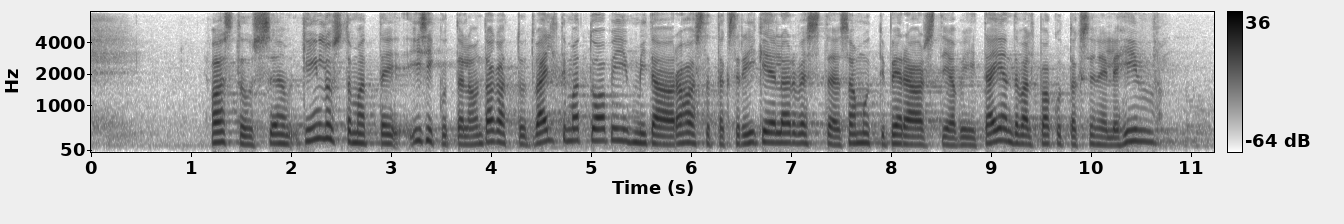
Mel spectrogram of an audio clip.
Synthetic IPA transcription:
vɑst̪ɑwskind̪lust̪ɑmɑt̪ːˑeisikːut̪ːˑe̞leo̞nt̪ɑɡ̥ɑt̪ːˑud̪̥vælʲt̪ːˑimɑt̪ːˑuɑb̥imid̪ɑɾʔɑɦɑst̪ɑt̪ːˑɑkse̞ɾiːɡieːlɑrve̞st̪sɑmːut̪ːˑipe̞ɾe̞ɑrst̪iɑb̥it̪æjend̪ɑvɑlt̪̚pɑkːˑut̪ːˑɑkse̞ne̞jleɦivː

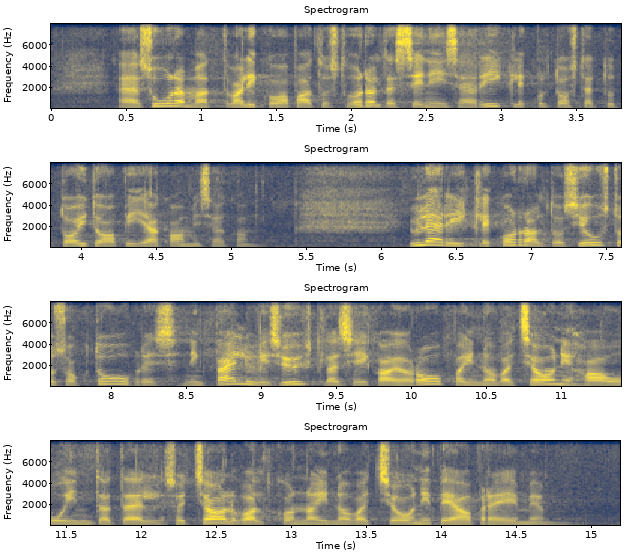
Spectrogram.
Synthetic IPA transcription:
suːɾe̞mɑt̪ːˑvɑlʲikːˑuvɑb̥ɑd̪̥ust̪vɤrːeld̪̥e̞sːenʲise̞ɾiːklikult̪ːˑo̞st̪e̞t̪ːˑud̪̥̚t̪ːo̞jd̪uɑb̥ijæɡ̥ɑmise̞ɡ̥ɑ | yle̞ɾiːklikːo̞rːɑld̪̥usjɤwst̪uso̞kt̪o̞ːb̥ɾisniŋɡ̥̚pɑlʲvisyht̪lɑsikɑe̞wɾo̞ːpːˑɑinːo̞vɑt̪sio̞ːnʲiɦɑwind̪̥ɑd̪̥e̞lso̞t̪siɑːlvɑlt̪̚ko̞nːɑinːo̞vɑt̪sio̞ːnʲipe̞ɑpre̞ːmiɑ

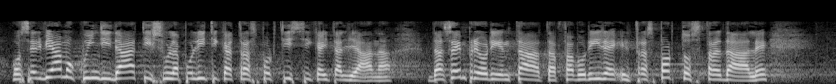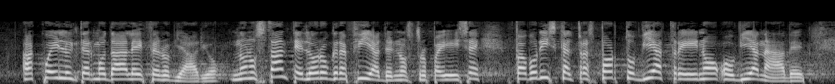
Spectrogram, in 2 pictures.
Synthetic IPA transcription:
osːervjaːmokwind̪iːd̪aːt̪isulːapoliːt̪ikat̪ɾasport̪ist̪ikait̪aljaːnad̪asɛmpɾeoɾjent̪aːt̪aːfːavoɾiːɾeʔilt̪ɾaspɔrt̪ost̪ɾad̪aːle | akːwelːoint̪ermod̪aːleferːovja̰ːɾjononost̪ant̪eloɾoɡɾafiːad̪elnɔst̪ɾopaeːzefavoɾiskailt̪ɾaspɔrt̪oviːat̪ːɾɛːnoʔovːiːanaːve

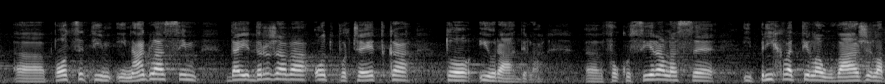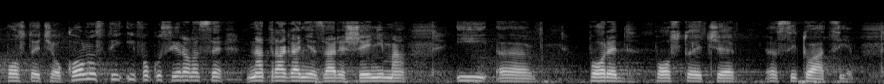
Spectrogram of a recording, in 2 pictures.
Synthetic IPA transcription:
po̞t̪set̪iminaɡlˠaːsim | d̪aje̞d̪r̩ʒaʋaʔo̞d̪po̞t͡ʃe̞ːt̪ka | t̪o̞ːiuɾaːd̪ilˠa̰ | fo̞kusiːɾalˠase̞ | ipɾixʋat̪ilˠauʋaːʒilˠapo̞st̪ojet͡ɕe̞oko̞ːlˠnost̪iʔifo̞kusiːɾalˠase̞nat̪ɾaːɡaɲe̞zaɾeʃe̞ːɲimai | po̞ɾe̞d̪po̞ːst̪ojet͡ɕe̞ | sit̪uaːt̪sije̞

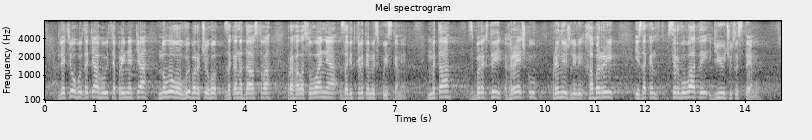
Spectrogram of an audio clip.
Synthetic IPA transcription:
d̪lʲɐt͡sʲɔɦɔzɐtʲaɦʊjɪt͡sʲːɐpɾɪjnʲːɐtʲːa | nɔʋɔɦɔʋɪbɔɾt͡ʃɔɦɔzɐkɔnɐd̪ɑwst̪ʋɐ | pɾɔɦɐlˠɐsʊʋɑnʲːɐzɐʋʲid̪kɾɪt̪ɪmɪspɪskɐ̰mɪ̰ | met̪ɑ | zbeɾext̪ɪɦɾɛt͡ʃkʊ | pɾɪnɪʒlˠɪʋʲixɐbɐɾɪ | izɐkserʋʊʋɑt̪ɪdʲijʊt͡ʃʊsɪst̪ɛmʊ̰

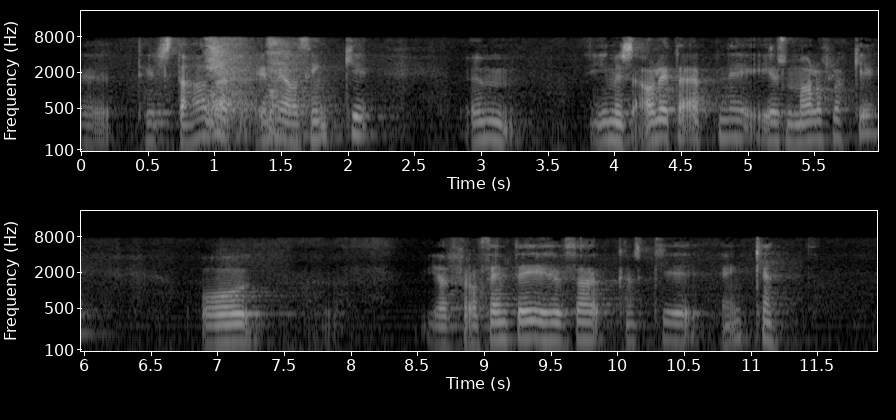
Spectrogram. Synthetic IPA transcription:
t̪ʰɪlst̪aːðaɾɪ̰nːɪawθiɲcɪ | ʏm | iːmɪnsa̰ːwleːt̪a̰ʔɛ̰pnɪḭθɛsʏmːaːwlaflɔhcɪ | ɔɣ | jafɾa̰wθejmt̪eːjɪɦɛvʏ̥θakʰanscɪḛjɲcʰːɛn̥t̪

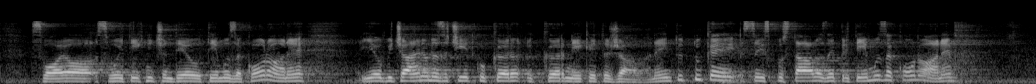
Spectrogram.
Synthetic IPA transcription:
sʋɔːjɔsʋoːjt̪exnit͡ʃənd̪eːwt̪eːmuzakoːnuanɛ | jɛɔbit͡ʃaːjnɔnazat͡ʃeːt̪kukəɾkəɾneːkajt̪ɛʒaːwanɛint̪ut̪ːuːkajsɛispɔst̪aːwlɔzd̪ajpɾit̪eːmuzakoːnuanɛ

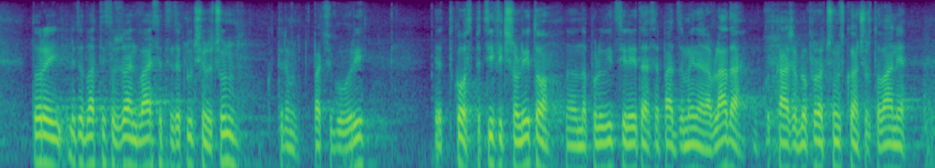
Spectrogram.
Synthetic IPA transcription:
t̪oːɾɛjleːt̪ɔd̪ʋaːt̪iːsɔd͡ʒd̪ʋaːind̪ʋajsɛt̪inzaklʲuːt͡ʃniɾat͡ʃuːn | kḁt̪eːɾɛmpat͡ʃɡɔʋɔɾi | jɛt̪koːspɛt̪iːfit͡ʃnɔleːt̪ɔnapɔlɔʋit̪sileːt̪asɛpad͡ʒzameːnjalaʋlaːd̪akɔt̪kaːʒɛblopɾoɾat͡ʃunskɔnat͡ʃɛɾt̪ɔʋaːnjɛ

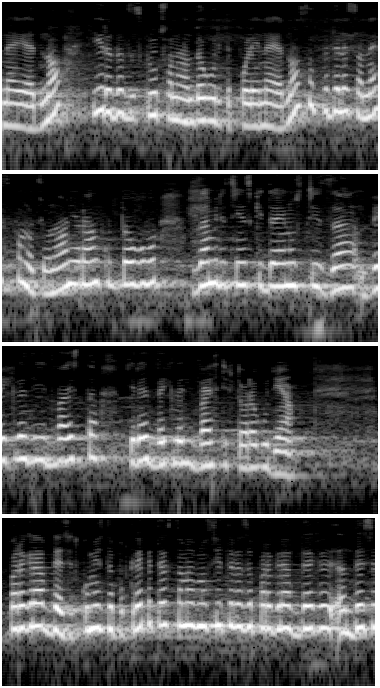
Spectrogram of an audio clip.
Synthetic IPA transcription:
nɛːd̪nɔ | iɾɛd̪ɤt̪zɐsklʲut͡ʃvɐnɛnɐd̪ɔɡovoɾit̪ɛpolʲɛnɛːd̪nɔsɛopɾɛd̪ɛlʲɛsɐnɛk̪skɐmnɐt̪sionalˠnijəɾamkofd̪ɔɡovoɾ | zɐmɛd̪it̪sinskid̪ɛjnost̪izɐd̪vɛxilʲɐd̪iːd̪vajst̪əkiɾɛd̪vɛxilʲɐd̪iːd̪vajsɛt̪ift̪ɔɾəɡod̪inə | pɐɾɐɡɾafd̪ɛsɛt̪komisʲət̪əpot̪kɾɛpʲət̪ɛkst̪ənɐvnosit̪ɛlʲɛzɐɡafd̪ɛsɛ

